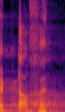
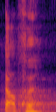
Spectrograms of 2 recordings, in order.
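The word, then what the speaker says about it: tough: ओ यू जी एच का उच्चारण फ। ये लिखा गया आपका टफ। क्या लिखा है? टफ।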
